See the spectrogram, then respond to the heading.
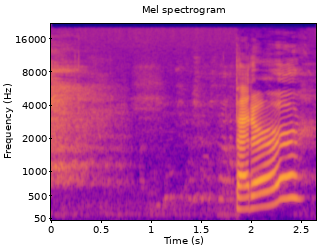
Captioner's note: they breathe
